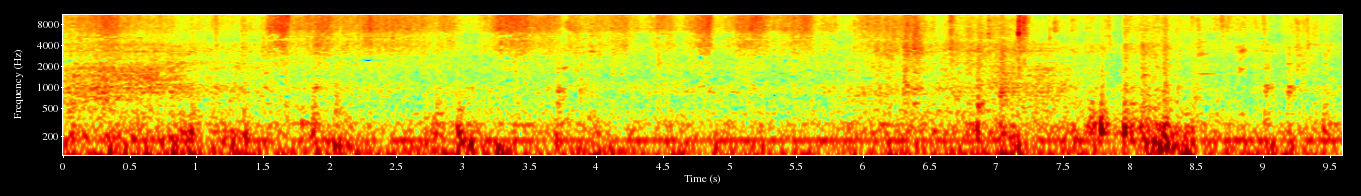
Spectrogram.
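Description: Cabin running noise of a 381 series tilting express train carriage on the move: a steady low rumble and hum from wheels and running gear, with scattered clickety-clack as the wheels cross rail joints.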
